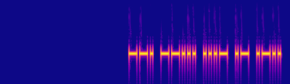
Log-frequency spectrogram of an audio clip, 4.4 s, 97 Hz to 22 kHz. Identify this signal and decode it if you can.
Morse code, heard as a keyed tone, about 30 wpm, 700 Hz. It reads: G7VAL
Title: DXCC-100 Call Signs - 5 Characters - Repeated 2x - 30wpm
